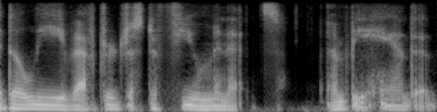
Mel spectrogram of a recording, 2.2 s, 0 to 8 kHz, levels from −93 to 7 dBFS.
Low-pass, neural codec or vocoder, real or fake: 7.2 kHz; codec, 24 kHz, 1.2 kbps, DualCodec; fake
